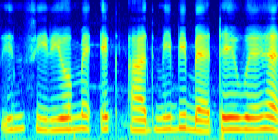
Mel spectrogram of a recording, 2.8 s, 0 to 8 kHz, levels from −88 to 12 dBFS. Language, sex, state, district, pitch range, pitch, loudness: Urdu, female, Bihar, Saharsa, 235-255 Hz, 245 Hz, -16 LUFS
